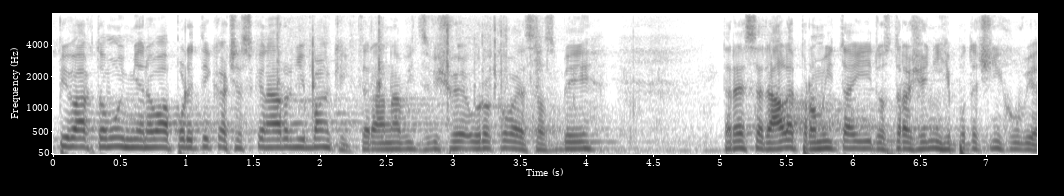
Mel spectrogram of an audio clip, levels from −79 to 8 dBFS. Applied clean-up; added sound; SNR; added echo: none; Chewing, mastication; 20 dB; none.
